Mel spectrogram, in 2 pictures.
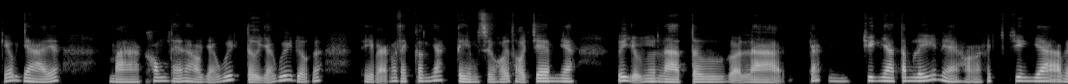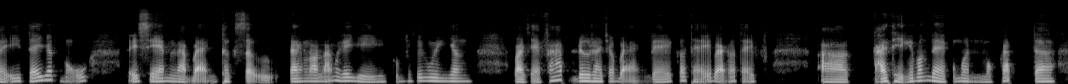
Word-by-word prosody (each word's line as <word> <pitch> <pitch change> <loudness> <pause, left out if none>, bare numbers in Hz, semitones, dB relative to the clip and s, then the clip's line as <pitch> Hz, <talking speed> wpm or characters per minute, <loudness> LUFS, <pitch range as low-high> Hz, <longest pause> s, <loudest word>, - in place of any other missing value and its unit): kéo 170 +4 -1
dài 130 -5 +2
á, 170 - +2 0.5
mà 115 -2 +1
không 165 0 -2
thể 135 -3 0
nào 140 -6 0
giải 115 -1 -3
quyết 200 - -2
tự 115 -2 +2
giải 100 -2 -1
quyết 200 +3 0
được - - -1
á, 165 - -1 0.4
thì 125 -3 0
bạn - - +1
có 160 - -2
thể 135 - +2
cân 155 +1 -1
nhắc 195 +2 -1
tìm 125 -4 +2
sự 115 -1 -1
hỗ 120 +2 0
thoại 110 - +1
chêm 145 -1 +4
nha. 140 -1 +1 0.4
Ví 175 0 +5
dụ - - +1
như 140 +1 0
là 120 -4 +4
từ, 120 -1 +1
gọi - - +2
là, 115 +1 +3 0.3
các - - -1 0.4
chuyên 170 -1 +1
gia 160 -1 +5
tâm 160 +1 +1
lý 170 +6 +3
nè, 185 -6 0
hoặc 125 - -1
là 115 - -5
các 160 - -3
ch - - -20
chuyên 165 -2 0
gia 155 0 +5
về 125 - +1
y 145 - -2
tế 150 +3 +2
giấc 210 +2 -1
ngủ 160 +4 -4 0.4
để - - +1
xem 145 0 +1
là 135 -3 +2
bạn - - +2
thực - - -3
sự - - -1 0.2
đang 140 +1 +3
lo 145 -1 +3
lắng 185 - -1
về 175 - -1
cái 165 0 +2
gì, 130 -1 -3
cũng 140 - -13
như 155 - -8
cái 160 - -1
nguyên 160 -2 -1
nhân 145 -1 -1 0.4
và 115 -1 +7
giải 95 +1 0
pháp 195 - -1
đưa 155 0 +3
ra 145 -1 +3
cho 135 -1 -3
bạn 80 - -1
để 115 +3 -1
có 90 - -2
thể - - -1
bạn - - +4
có - - 0
thể - - -2
ph - - -22 0.4
ờ, 115 -2 +2 0.2
cải 130 +3 +7
thiện 140 -7 0
cái 145 - +1
vấn 175 +2 0
đề 150 -6 +4
của 135 - -8
mình 140 -3 -4
một 120 0 -5
cách - - +2 0.2
ta 140 0 +3
140 Hz, 260 wpm, -24 LUFS, 120-160 Hz, 0.5 s, và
